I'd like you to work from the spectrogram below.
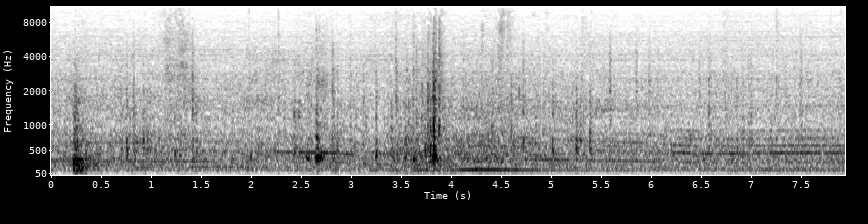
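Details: Clicks and knocks over a steady hum and a low engine drone, with no animal calls.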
